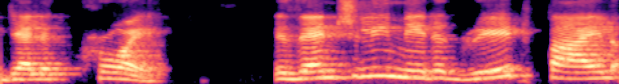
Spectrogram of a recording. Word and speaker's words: Delacroix: jones we have dicky the villagers pronounced this name delacroix eventually made a great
